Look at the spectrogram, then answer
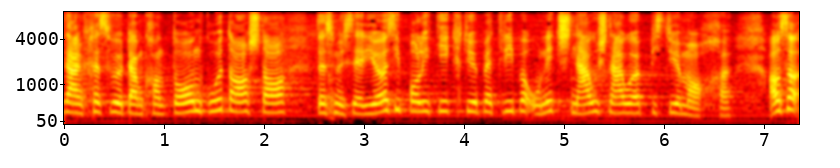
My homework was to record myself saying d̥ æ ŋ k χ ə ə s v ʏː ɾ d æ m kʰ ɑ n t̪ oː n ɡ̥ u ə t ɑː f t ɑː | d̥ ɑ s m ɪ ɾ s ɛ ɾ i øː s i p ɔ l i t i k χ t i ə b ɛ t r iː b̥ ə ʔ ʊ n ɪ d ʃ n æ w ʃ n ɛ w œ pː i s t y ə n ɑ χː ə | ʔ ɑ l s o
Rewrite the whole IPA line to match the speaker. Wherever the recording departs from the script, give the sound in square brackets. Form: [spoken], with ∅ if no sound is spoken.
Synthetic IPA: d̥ æ ŋ k χ ə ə s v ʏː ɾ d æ m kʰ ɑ n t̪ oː n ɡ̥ u ə t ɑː [ʃ] t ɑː | d̥ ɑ s m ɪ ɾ s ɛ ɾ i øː s i p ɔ l i t i k χ t [y] ə b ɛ t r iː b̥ ə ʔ ʊ n ɪ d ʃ n æ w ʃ n [æ] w œ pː i s t y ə [m] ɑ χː ə | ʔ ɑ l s o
